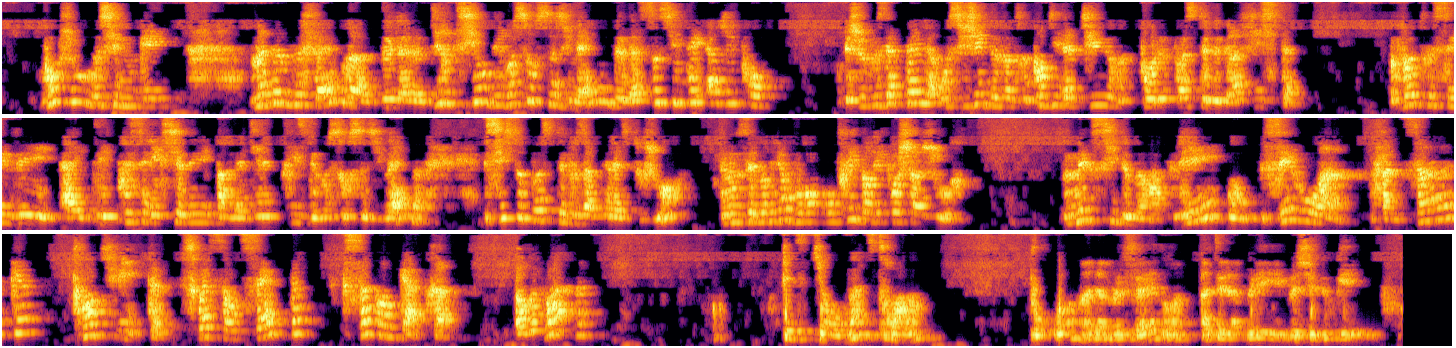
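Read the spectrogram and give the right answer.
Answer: Pour lui proposer un entretien pour le poste de graphiste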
